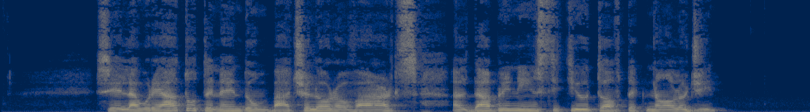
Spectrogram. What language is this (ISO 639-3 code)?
ita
